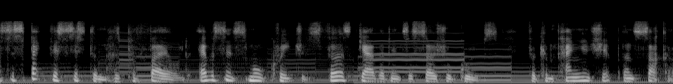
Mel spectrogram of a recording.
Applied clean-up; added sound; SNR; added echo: none; Keyboard (musical); 14 dB; none.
